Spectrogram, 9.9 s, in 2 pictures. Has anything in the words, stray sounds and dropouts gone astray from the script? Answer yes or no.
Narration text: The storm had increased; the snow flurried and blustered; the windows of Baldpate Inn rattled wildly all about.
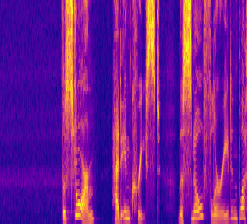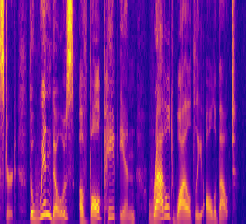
no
